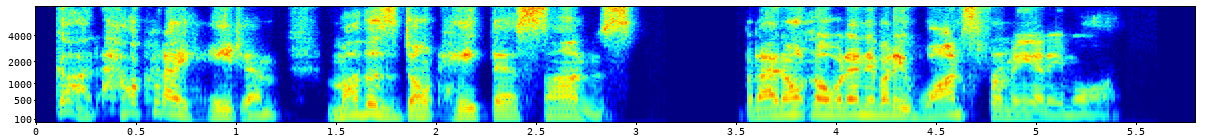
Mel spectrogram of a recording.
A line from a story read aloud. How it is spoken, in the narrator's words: she gasps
